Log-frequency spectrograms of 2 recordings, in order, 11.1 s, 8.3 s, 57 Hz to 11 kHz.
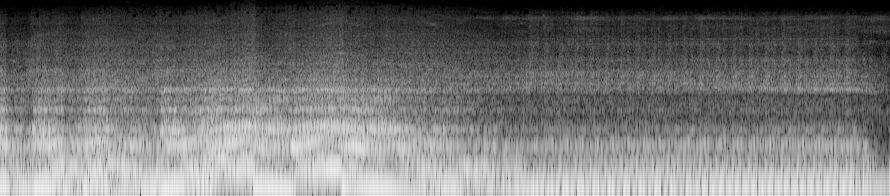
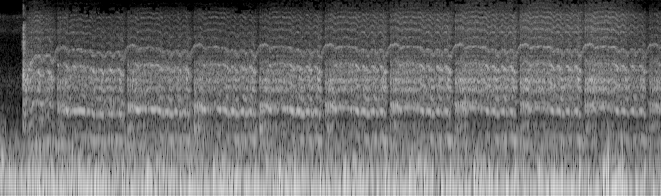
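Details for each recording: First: Toyota 1VD V8 turbo diesel swapped into a Jeep J200, first start after getting fuel to the line: a deep rumble blips up briefly, then settles into an even, steady idle. It runs properly. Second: Jeep with Toyota 1VD V8 turbo diesel swap, first start attempt; starter spins engine at even beat about one pulse a second but never fires; no fuel rail pressure, later suction control valve suspected and swapped: crank no start from no fuel pressure.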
